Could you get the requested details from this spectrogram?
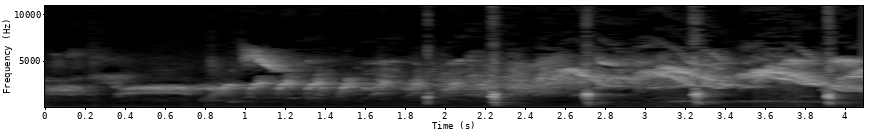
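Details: Chinese hwamei kept caged at home in Hanoi, singing a rising run of rapid whistled notes into a rich warble, punctuated by several sharp clicking knocks.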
